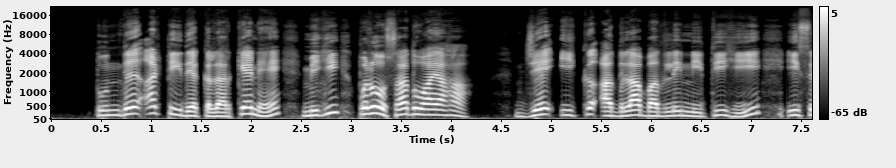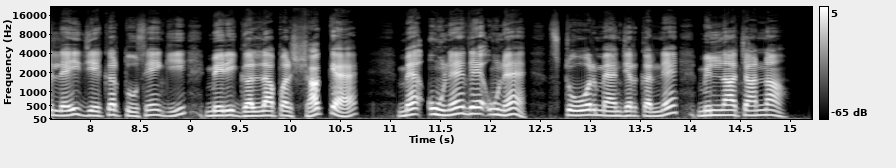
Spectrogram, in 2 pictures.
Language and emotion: Dogri, angry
